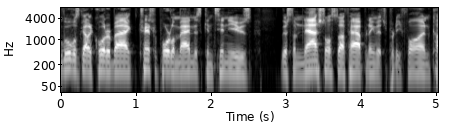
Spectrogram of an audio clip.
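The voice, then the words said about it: Voice sounds sick. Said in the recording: “If you can't tell by my voice ... just begging not to get sick ... we're all dealing with something”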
